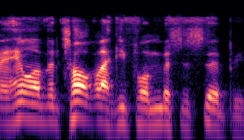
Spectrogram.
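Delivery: ordinary delivery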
